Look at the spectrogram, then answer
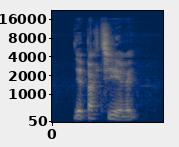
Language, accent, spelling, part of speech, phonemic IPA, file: French, Canada, départirai, verb, /de.paʁ.ti.ʁe/, LL-Q150 (fra)-départirai.wav
- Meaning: first-person singular simple future of départir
